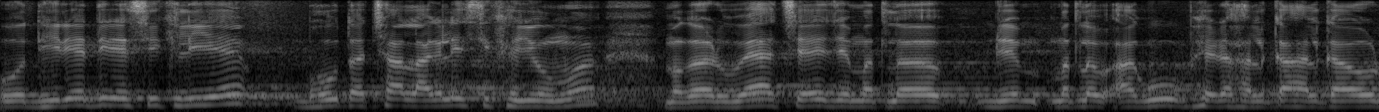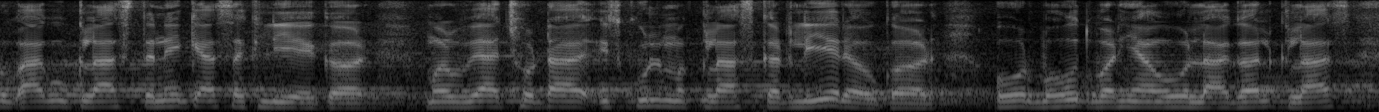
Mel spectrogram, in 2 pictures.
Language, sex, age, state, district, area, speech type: Maithili, male, 18-30, Bihar, Supaul, rural, spontaneous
